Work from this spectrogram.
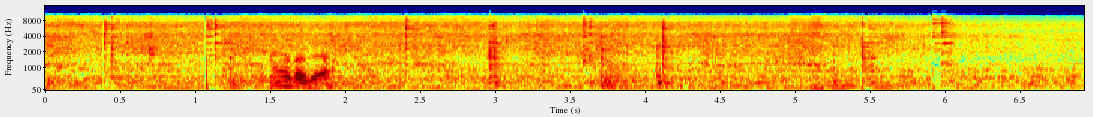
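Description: Potatoes and green peas with spices being stirred and sautéed in a pan for a pea-and-potato pulao, giving a steady close sizzle with scraping stir strokes and light utensil ticks, plus a brief spoken remark.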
